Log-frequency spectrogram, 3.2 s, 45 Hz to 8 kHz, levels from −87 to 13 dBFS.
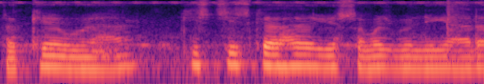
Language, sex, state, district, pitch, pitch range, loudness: Hindi, male, Bihar, Katihar, 125 Hz, 120-140 Hz, -18 LUFS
